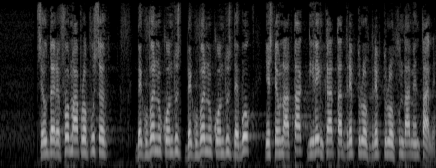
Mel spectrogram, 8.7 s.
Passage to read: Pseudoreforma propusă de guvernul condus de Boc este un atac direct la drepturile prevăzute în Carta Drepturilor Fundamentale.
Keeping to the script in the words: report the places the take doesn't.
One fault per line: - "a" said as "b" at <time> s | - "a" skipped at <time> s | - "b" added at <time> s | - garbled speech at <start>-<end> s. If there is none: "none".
- "guvernul condus de" added at 3.8 s
- "la drepturile prevăzute" skipped at 6.4 s
- "Drepturilor" added at 7.4 s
